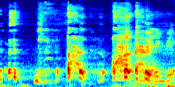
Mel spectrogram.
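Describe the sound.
Coughing after inhaling saliva: several harsh, breathy bursts with short gaps between them, ending in a longer, rougher fit that sounds like throat clearing.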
